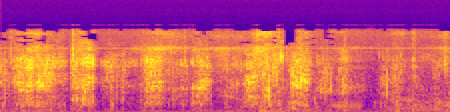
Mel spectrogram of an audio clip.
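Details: Playing Boxers, three dogs together, trading short throaty growls and grunts in uneven bursts, with a brief lull near the middle before another rough snarl.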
